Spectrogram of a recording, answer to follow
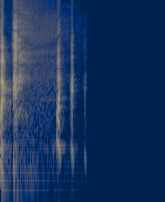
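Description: A man's voice finishing a word, then a few short throaty vocal sounds, and the sound cuts off to dead silence about a second and a half in.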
